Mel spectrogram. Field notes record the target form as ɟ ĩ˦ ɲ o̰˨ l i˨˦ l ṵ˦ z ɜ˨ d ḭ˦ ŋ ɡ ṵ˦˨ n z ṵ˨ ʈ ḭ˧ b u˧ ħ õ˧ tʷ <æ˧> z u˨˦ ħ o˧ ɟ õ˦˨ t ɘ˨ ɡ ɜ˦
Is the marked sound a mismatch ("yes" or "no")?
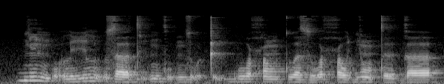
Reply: yes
